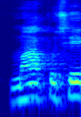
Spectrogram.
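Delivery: usual speaking voice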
